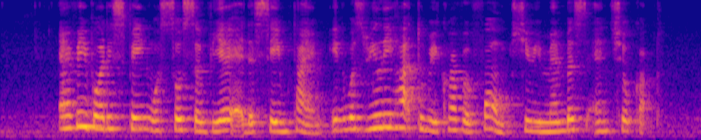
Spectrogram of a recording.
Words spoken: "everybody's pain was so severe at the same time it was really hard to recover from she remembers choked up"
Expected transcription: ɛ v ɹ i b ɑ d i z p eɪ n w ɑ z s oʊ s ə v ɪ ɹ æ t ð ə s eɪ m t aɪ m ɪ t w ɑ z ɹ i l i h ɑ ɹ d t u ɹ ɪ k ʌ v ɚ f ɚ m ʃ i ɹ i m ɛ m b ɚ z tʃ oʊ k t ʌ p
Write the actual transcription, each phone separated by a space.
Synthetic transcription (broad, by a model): ɛ v ɹ i b ɑ d i s p eɪ n w ɑ s oʊ s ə v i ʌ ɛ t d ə s eɪ m t aɪ m ɪ t w ɑ s ɹ i l i h ɑ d t u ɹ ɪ k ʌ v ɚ f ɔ m ʃ i ɹ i m ɛ m b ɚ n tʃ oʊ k ʌ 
